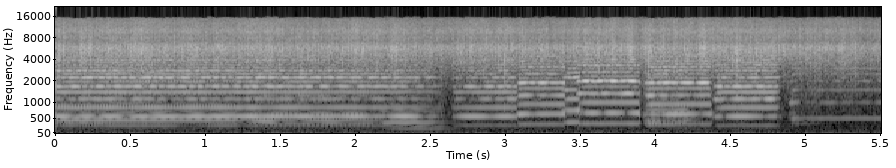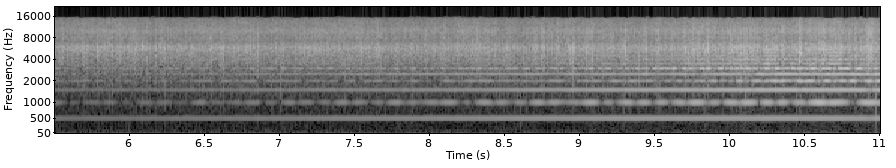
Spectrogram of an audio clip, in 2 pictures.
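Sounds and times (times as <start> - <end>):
accordion holding long note: 0.0 - 5.8, 6.4 - 11.0
record surface hiss: 0.0 - 11.0.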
